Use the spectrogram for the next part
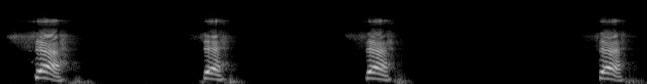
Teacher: जबान की नोक सामने के दांतों के सिरे पर लगेंगी, सिर्फ टच नहीं करेंगी, थोड़ा बाहर को आएंगी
